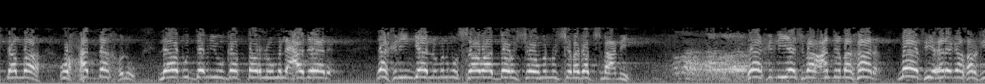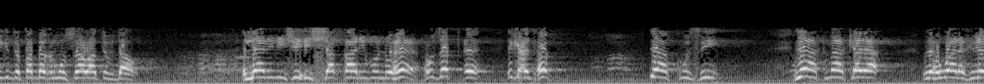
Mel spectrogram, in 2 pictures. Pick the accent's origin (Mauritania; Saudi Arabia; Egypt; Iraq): Mauritania; نحن موريتاني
